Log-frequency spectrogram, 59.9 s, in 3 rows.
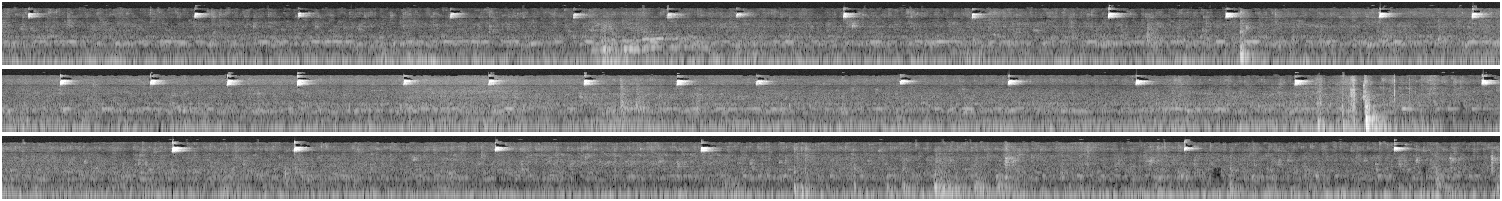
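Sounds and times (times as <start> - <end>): small bird chirping: 0.3 - 0.6, 16.2 - 16.5, 19.5 - 19.8, 20.7 - 21.0, 21.9 - 23.2, 23.9 - 24.2, 25.3 - 25.6, 26.4 - 26.8, 27.7 - 28.0, 28.8 - 29.3, 30.0 - 30.3, 31.9 - 32.2, 33.3 - 33.6, 35.1 - 35.3, 37.1 - 37.5, 39.6 - 40.0, 42.2 - 42.4, 43.8 - 44.1, 49.1 - 49.6, 58.5 - 58.8.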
